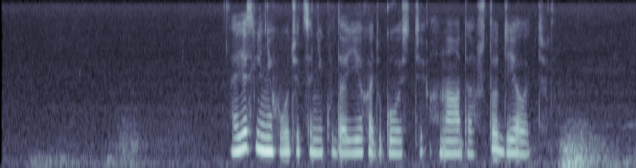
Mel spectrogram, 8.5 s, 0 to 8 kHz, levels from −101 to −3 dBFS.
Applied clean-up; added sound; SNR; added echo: none; none; none; none.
